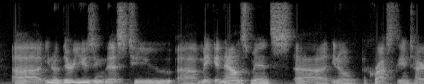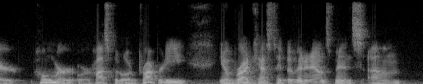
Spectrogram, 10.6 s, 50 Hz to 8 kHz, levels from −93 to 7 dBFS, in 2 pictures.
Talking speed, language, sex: 165 wpm, English, male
